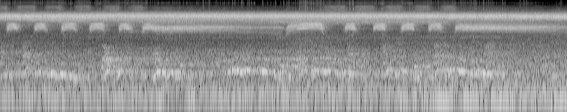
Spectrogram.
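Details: Robust cicada recorded in Toyama city, Japan, singing bursts of buzzy, high pulses repeated roughly twice a second, with a pause mid-phrase, over a steady, shrill, continuous high drone.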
